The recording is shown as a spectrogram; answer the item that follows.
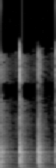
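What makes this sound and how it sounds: A leather-hard clay pot is tapped on its base at the start of trimming, giving three short, dull knocks that die away almost at once with a woody midrange tone. The dull sound, with no vibration felt at the thumb, shows the wall is still thick.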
